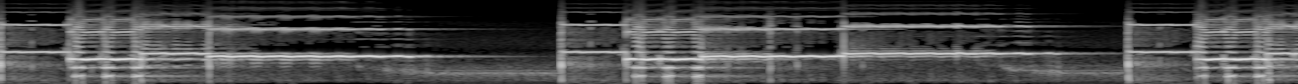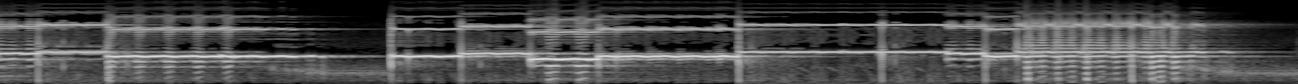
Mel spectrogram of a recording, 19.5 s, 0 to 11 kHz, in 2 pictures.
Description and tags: melody dist guitarish 114bpm
synth melody through a guitar gt6 multi fx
